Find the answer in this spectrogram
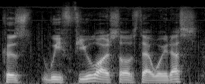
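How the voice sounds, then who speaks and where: A man's voice: lowish voice, fairly even intonation, normal speed. A man interviewing a guest in casual chat, reflective and earnest, with a lot of "like" in his phrasing.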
